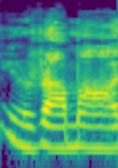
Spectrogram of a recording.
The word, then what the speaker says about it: राम: हाँ, तो एक बार मेरी माँ ने किसी से कहा था, it's not Rama and Lakshmana, the last A is silent, it's Ram, Lakshman.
